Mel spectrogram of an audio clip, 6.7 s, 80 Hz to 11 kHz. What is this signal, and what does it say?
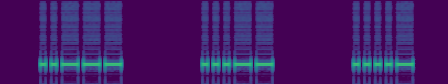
Morse code, heard as a keyed tone, about 15 wpm, 800 Hz. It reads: 2 3 4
